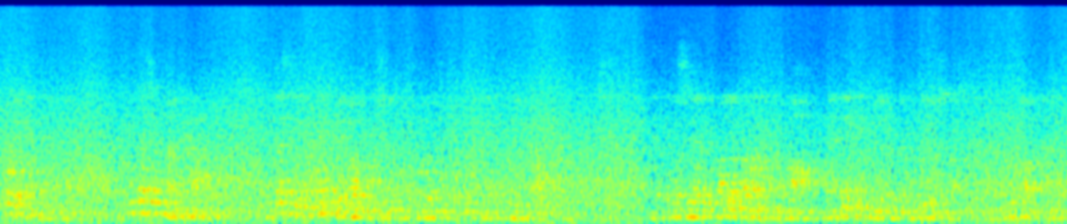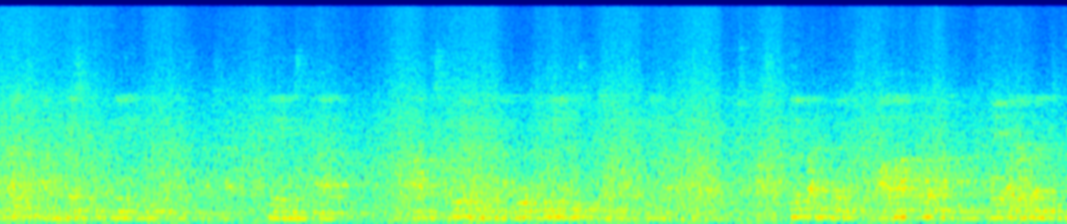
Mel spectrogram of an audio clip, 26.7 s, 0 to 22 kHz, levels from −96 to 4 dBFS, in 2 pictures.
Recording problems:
room echo; strong; dies away in 1.9 s
off-mic speech; far
hiss; loud; throughout; 1 dB below the speech

